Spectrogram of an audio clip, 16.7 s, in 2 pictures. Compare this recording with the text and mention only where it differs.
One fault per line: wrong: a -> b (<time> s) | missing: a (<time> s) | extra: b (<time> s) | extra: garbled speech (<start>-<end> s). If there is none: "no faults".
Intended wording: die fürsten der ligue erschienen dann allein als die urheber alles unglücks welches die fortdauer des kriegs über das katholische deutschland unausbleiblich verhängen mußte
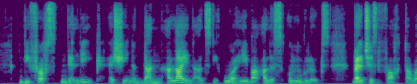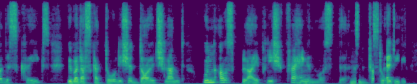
missing: die (7.6 s)
extra: garbled speech (15.3-16.5 s)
